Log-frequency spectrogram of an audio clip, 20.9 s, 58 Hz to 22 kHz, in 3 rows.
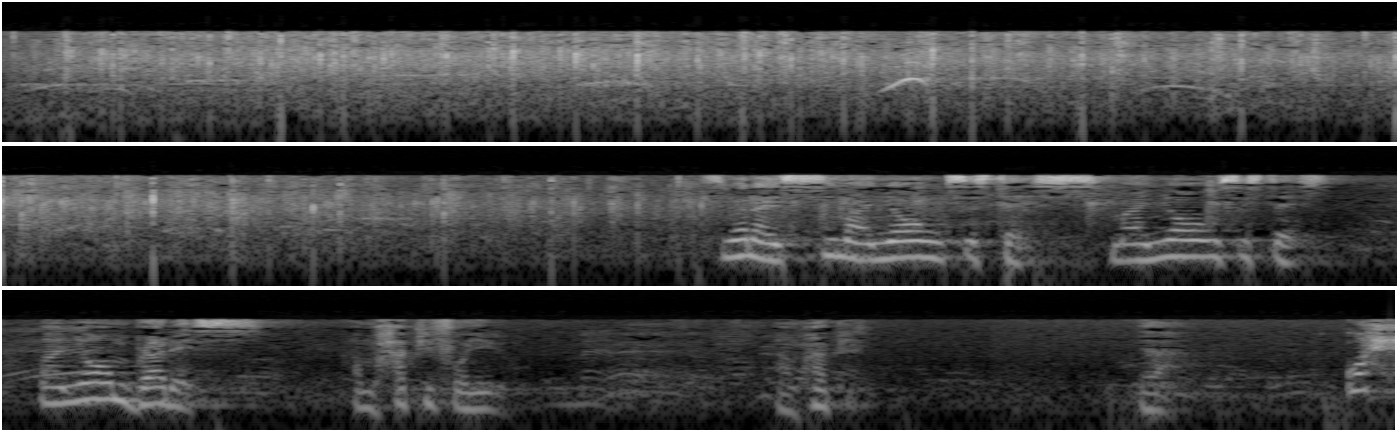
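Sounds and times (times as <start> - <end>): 
church congregation clapping hands during a service: 0.0 - 13.5
speech: 10.6 - 15.2, 15.8 - 16.6, 17.9 - 18.3, 20.7 - 20.9.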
